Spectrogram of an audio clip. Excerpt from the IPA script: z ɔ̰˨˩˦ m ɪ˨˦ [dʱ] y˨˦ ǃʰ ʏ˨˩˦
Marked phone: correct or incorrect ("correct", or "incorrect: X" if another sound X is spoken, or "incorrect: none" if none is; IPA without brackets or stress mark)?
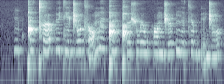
incorrect: ǃ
